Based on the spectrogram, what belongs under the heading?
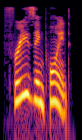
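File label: "freezing point", British English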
